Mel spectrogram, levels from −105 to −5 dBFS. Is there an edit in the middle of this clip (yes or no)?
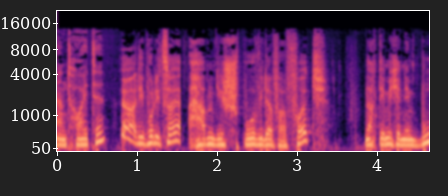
yes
